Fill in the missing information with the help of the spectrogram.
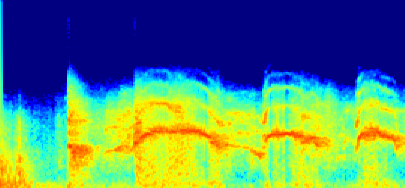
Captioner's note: scream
